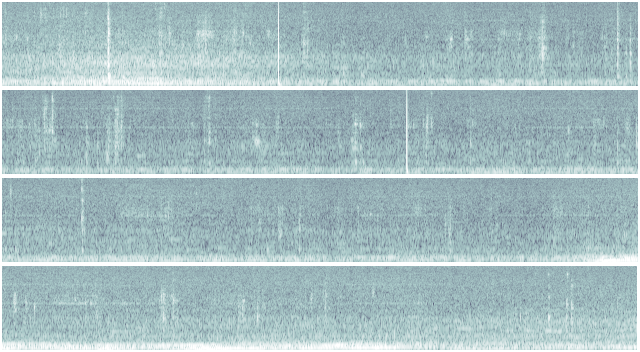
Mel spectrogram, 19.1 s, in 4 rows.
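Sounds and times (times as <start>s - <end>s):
steady low hum: 0.0s - 19.0s
person biting and chewing: 14.0s - 17.3s.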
